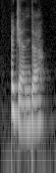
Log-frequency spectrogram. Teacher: The stress is on the second syllable here. And da at the end are both weak.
